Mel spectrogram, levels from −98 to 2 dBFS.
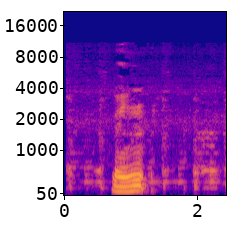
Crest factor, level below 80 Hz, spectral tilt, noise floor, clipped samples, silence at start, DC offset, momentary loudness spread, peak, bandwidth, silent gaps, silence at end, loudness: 16 dB; -60 dBFS; -7.5 dB/octave; -47 dBFS; under 0.1%; 0.05 s; under 0.1%; 25 LU; -10 dBFS; 11.5 kHz; none; 0.15 s; -22 LUFS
